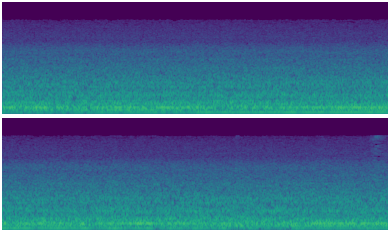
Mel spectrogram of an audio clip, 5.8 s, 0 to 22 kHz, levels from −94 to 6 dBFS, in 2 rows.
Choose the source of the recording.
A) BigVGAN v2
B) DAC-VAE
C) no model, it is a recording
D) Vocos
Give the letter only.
C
